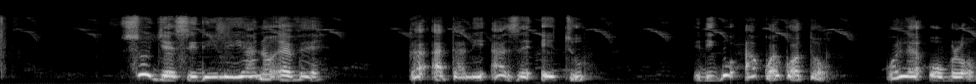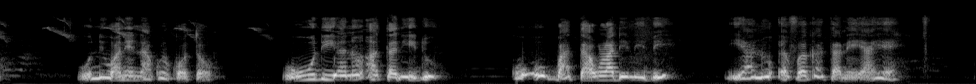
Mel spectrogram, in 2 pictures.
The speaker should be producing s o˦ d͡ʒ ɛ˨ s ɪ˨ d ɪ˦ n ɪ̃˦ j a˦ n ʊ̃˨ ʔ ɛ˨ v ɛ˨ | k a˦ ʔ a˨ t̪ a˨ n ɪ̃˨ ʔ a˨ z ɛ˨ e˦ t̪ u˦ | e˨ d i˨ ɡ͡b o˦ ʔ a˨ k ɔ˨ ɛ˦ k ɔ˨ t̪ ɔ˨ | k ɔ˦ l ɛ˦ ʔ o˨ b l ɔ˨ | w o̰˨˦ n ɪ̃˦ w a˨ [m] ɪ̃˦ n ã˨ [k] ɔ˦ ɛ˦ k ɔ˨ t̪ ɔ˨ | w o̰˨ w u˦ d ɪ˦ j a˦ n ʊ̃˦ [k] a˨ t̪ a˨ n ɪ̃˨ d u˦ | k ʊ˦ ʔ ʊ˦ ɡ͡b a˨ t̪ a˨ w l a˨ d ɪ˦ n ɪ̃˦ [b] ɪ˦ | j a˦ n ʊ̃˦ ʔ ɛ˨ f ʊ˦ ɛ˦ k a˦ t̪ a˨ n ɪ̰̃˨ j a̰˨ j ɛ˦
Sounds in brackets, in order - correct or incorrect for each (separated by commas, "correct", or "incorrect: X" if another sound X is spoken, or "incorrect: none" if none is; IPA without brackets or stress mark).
incorrect: n, correct, incorrect: ʔ, correct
